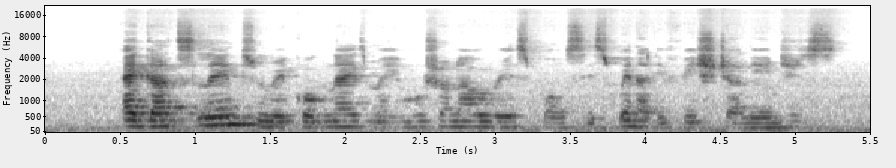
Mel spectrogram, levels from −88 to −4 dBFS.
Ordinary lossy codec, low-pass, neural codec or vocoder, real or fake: none; none; vocoder, 48 kHz, 128 mel bands, Vocos; fake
